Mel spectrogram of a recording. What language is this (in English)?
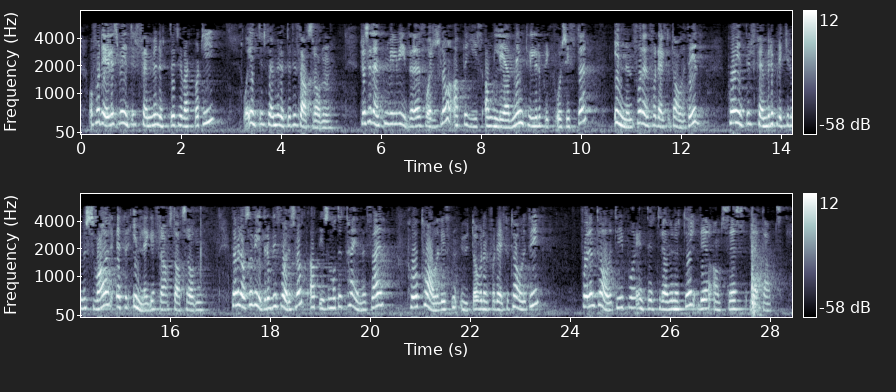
Norwegian Bokmål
